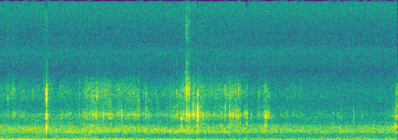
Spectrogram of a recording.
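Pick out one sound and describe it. Roots tear loose from the soil as a plant is pulled up.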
